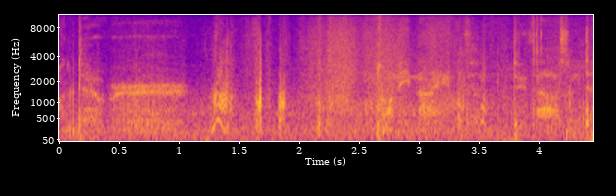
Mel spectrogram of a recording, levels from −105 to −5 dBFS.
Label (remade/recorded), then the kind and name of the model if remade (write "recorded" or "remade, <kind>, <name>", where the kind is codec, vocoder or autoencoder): recorded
